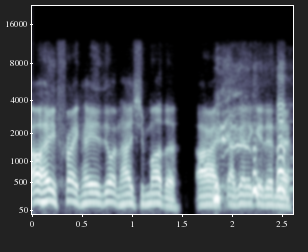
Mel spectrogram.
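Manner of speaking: put-on Boston accent. Act out a man greeting Frank as he walks up from his parked car, talking like Mark Wahlberg. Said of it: "he's talking like fucking Mark Wahlberg".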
